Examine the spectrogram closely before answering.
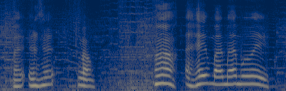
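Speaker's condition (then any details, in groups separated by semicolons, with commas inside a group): Cerebral palsy; affects voice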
